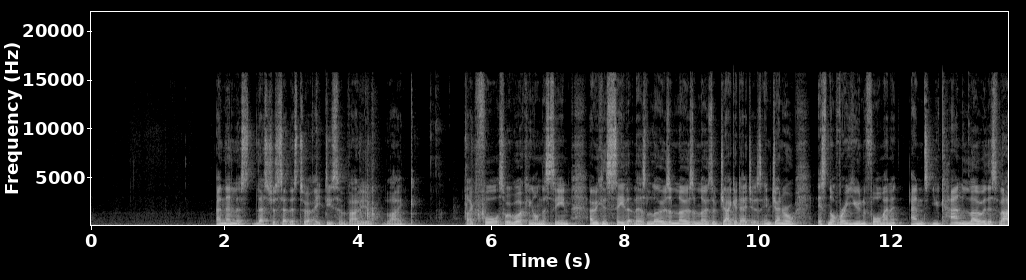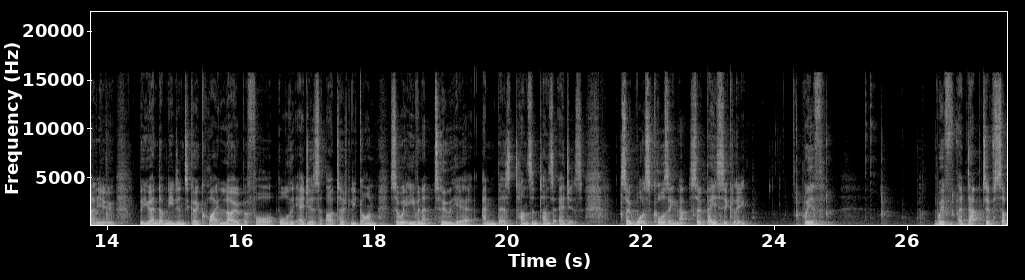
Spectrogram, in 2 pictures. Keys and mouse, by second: 2.9 click, 3.7-4.7 drag, 5.1-6.3 drag, 13.1-14.9 drag, 21.3 Tab, 21.7 Tab, 21.9 z, 22.9 shift+click, 23.4 click, 24.5 shift+d, 25.9 shift+click, 26.4 g.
